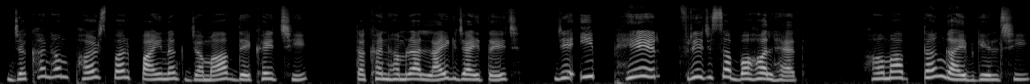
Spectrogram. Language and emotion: Maithili, sad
